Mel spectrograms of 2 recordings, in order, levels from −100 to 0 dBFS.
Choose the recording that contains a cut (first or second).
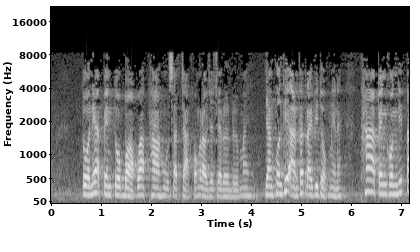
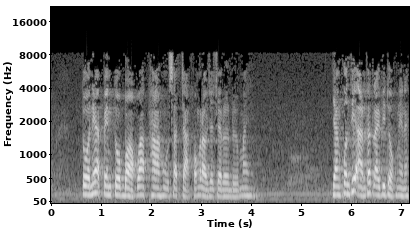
first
